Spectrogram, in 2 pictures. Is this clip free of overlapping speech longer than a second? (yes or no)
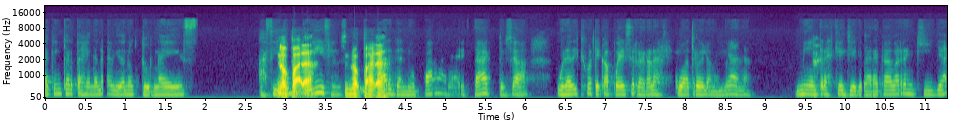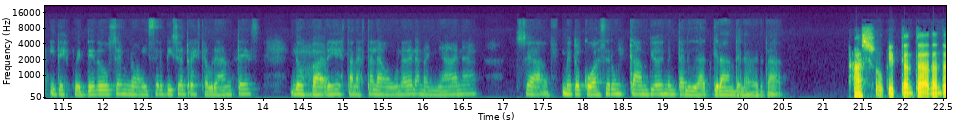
no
